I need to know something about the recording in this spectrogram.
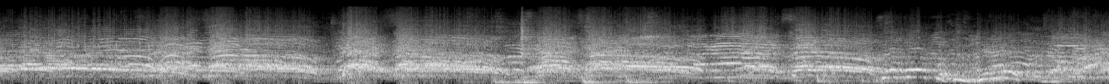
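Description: A crowd cheers and shouts in an echoing room.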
